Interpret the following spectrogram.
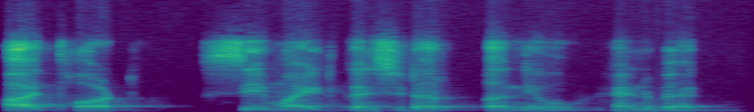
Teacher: consider should be given more stress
